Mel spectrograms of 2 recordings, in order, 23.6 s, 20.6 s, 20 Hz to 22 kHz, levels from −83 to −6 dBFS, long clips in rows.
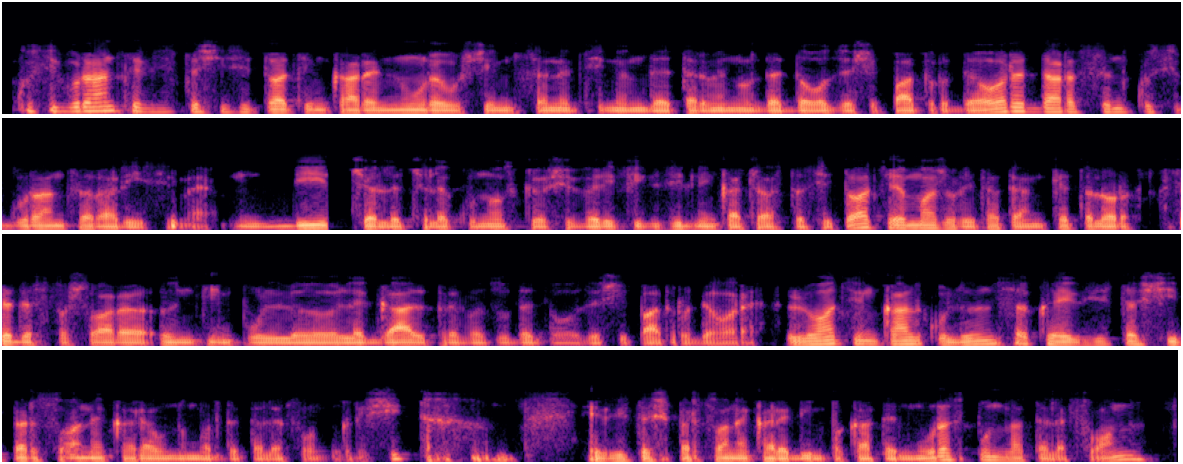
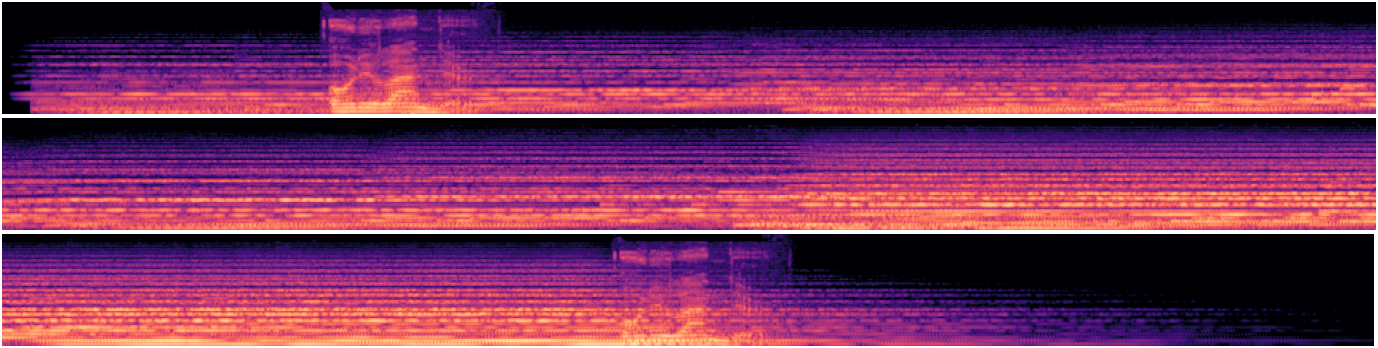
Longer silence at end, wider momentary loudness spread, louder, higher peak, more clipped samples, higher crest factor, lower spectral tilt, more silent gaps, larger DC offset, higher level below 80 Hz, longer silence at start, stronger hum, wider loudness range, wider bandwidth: second, 0.15 s vs 2 s; second, 8 LU vs 13 LU; second, -23 LUFS vs -18 LUFS; about the same, -2 dBFS vs 0 dBFS; neither; about the same, 20 dB vs 18 dB; first, -7 dB/octave vs -5.5 dB/octave; neither; neither; about the same, -44 dBFS vs -42 dBFS; about the same, 0.1 s vs 0.15 s; neither; second, 2 LU vs 10 LU; second, 5 kHz vs 15.5 kHz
